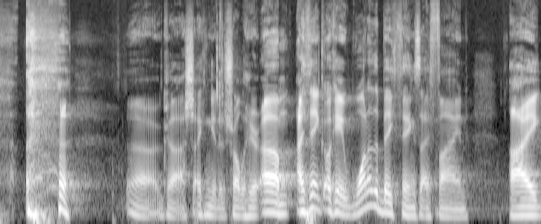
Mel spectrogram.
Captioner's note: laughs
